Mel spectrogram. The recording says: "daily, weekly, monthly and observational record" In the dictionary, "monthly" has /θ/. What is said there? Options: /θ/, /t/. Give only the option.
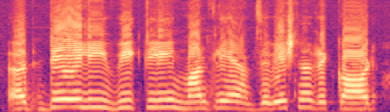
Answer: /t/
